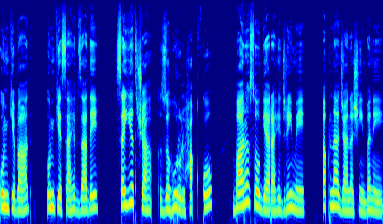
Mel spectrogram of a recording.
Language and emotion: Urdu, neutral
